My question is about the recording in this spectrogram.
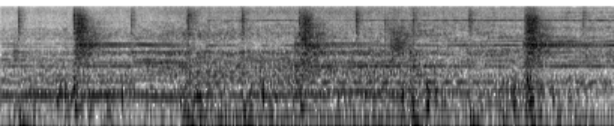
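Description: Wind rumbling on the microphone, with background music playing under it.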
